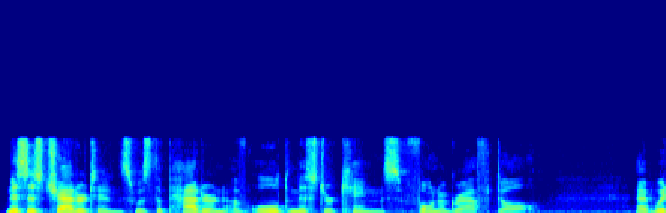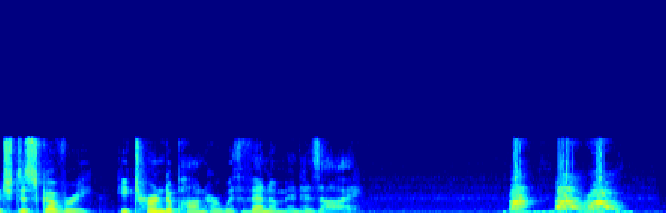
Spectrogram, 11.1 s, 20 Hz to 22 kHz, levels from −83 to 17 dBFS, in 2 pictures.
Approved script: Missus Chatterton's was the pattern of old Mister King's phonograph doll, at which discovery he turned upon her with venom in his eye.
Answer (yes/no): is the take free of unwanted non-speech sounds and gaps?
no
